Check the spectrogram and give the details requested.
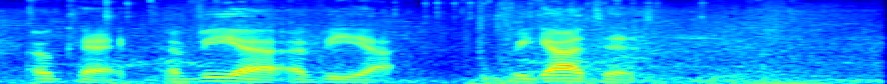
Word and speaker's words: Evija: I said it right the first time so a via ok a via a via we got it I hopefully will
